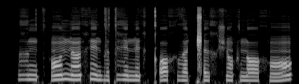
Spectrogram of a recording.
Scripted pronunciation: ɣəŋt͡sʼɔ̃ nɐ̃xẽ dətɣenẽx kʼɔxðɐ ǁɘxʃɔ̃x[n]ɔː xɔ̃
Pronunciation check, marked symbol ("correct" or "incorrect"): correct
